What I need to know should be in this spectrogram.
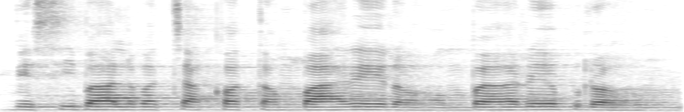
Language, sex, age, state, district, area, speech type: Maithili, female, 18-30, Bihar, Samastipur, rural, spontaneous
